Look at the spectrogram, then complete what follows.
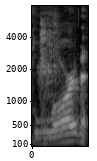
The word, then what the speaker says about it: Lord: He said Lode and Miller, and it's Lord and Miller.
